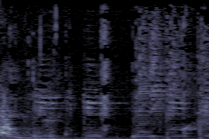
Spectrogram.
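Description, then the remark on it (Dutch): A dog named Ferocious gives several sharp, yappy barks in uneven bursts, fairly loud, with a faint whimpering quality between them and no one talking. “Als je hem hoort blaffen, begrijp je hoe hij aan die naam komt.”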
